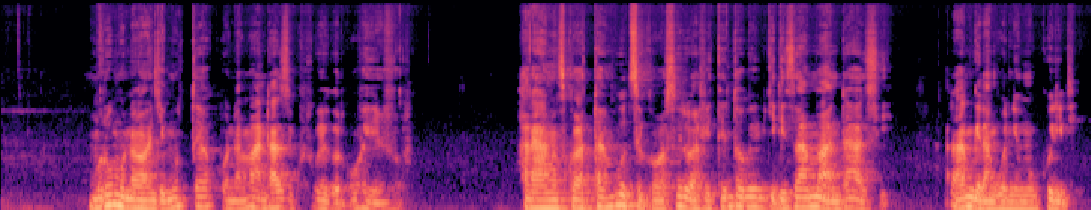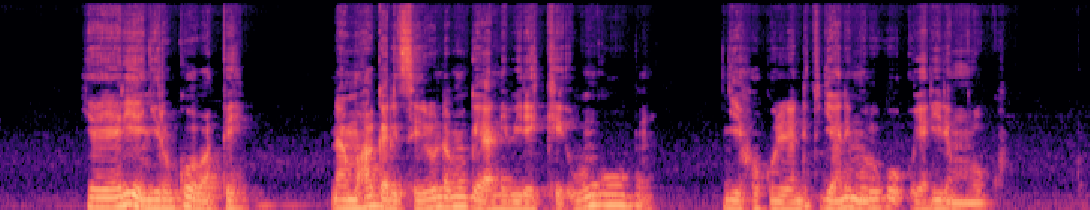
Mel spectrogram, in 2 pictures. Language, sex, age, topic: Kinyarwanda, male, 25-35, finance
